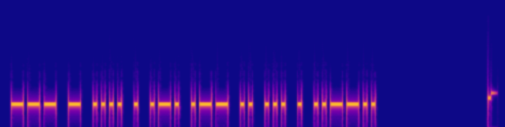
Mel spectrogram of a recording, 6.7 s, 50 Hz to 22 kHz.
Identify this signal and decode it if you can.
Morse code, heard as a keyed tone, about 22 wpm, 700 Hz. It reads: OTHERWISE?
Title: Sentences from Top 1200 Words 22wpm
